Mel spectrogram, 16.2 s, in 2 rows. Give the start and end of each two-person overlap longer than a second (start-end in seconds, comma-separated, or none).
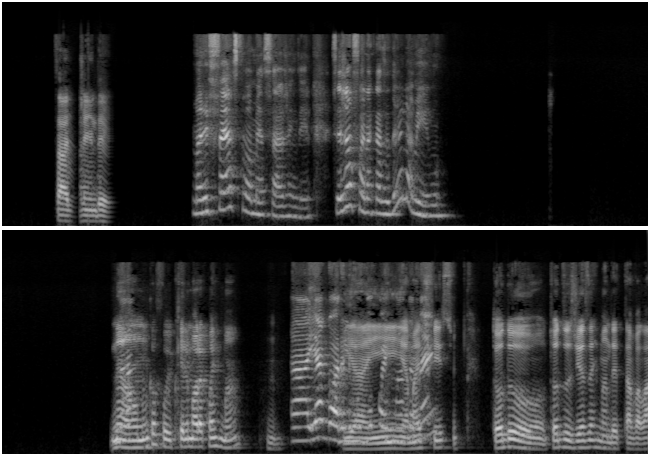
12.3-13.6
